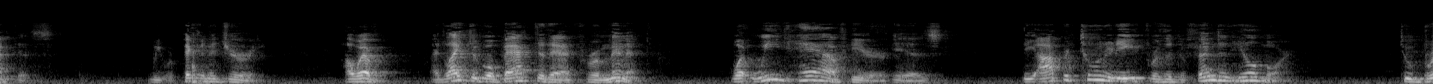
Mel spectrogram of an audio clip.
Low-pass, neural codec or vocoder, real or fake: 7.2 kHz; none; real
